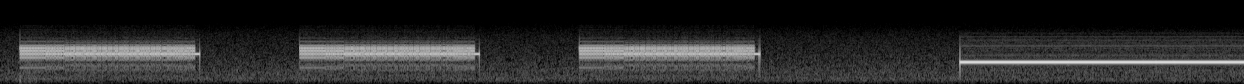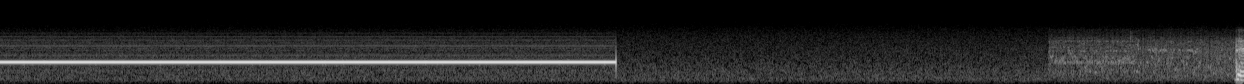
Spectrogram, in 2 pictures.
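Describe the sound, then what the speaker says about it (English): NOAA Weather Radio warning alarm weekly test from the National Weather Service in Grand Rapids: three loud on-off bursts of a two-tone alert, then one long steady high tone lasting about nine seconds, followed by quiet. "The signal you just heard was our weekly test of the NOAA Weather Radio Warning Alarm System."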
